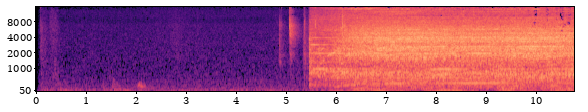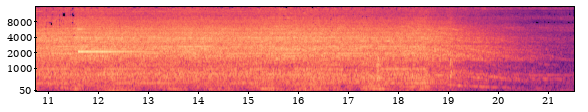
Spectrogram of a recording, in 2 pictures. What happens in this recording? I pressed the vacuum cleaner’s power button to start it. I began vacuuming and at the same time, a notification sound went off. I kept vacuuming until I turned the vacuum cleaner off.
